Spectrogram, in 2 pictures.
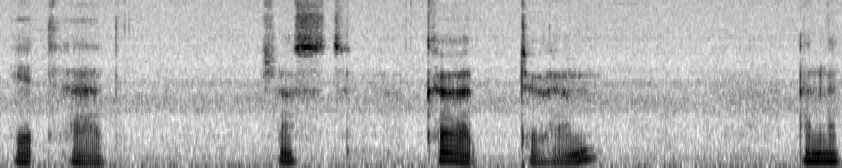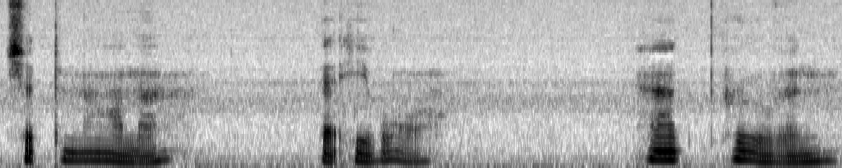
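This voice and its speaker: Soft-spoken and somewhat breathy, a man with a very deep, low pitch talks at a very slow pace, leaving long, frequent pauses. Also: ordinary pitch variation. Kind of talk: ASMR book reading, soft-spoken. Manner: soft-spoken, very slow, hypnotic.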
